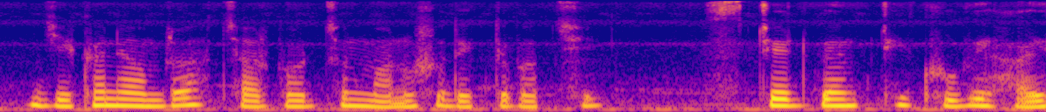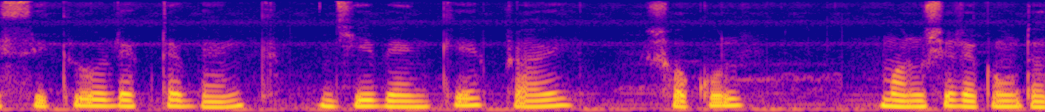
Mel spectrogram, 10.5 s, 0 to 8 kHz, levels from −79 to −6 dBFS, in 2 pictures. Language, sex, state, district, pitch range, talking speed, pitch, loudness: Bengali, male, West Bengal, Kolkata, 150-175 Hz, 130 wpm, 160 Hz, -17 LUFS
